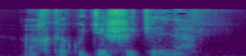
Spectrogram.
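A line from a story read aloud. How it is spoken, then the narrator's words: Mutter. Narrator (Russian): пробормотал Майлз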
